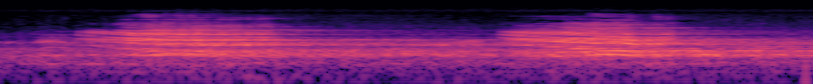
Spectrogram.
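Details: Red deer stag roaring during the rut, the mating season: two long, hoarse, harmonic-rich bellows, each about a second long and separated by a short pause, against quiet background.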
